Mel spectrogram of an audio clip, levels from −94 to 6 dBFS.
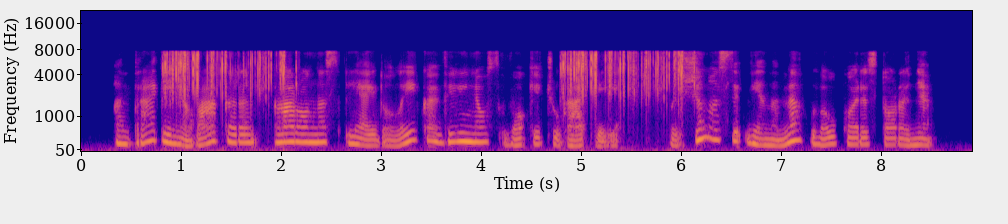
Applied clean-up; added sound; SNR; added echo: neural diffusion model UNIVERSE++.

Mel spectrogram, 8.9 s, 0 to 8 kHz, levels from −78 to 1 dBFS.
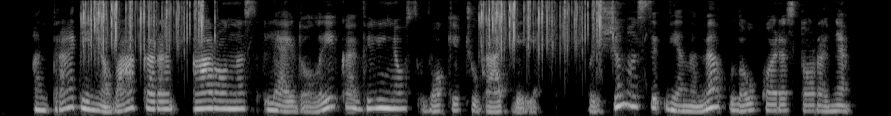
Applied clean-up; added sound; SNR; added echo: none; Crumpling, crinkling; -2 dB; none.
